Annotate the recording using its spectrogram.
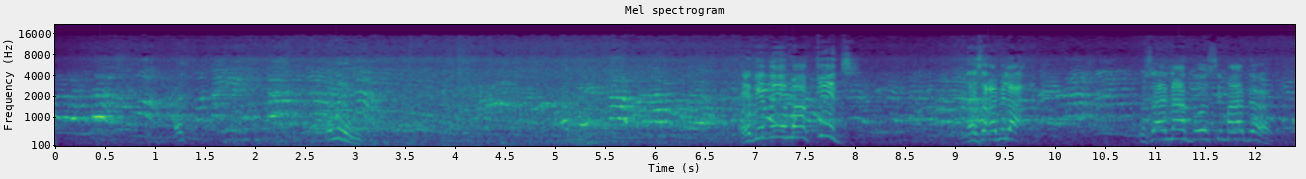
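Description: Water splashes as people move around in a pool.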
